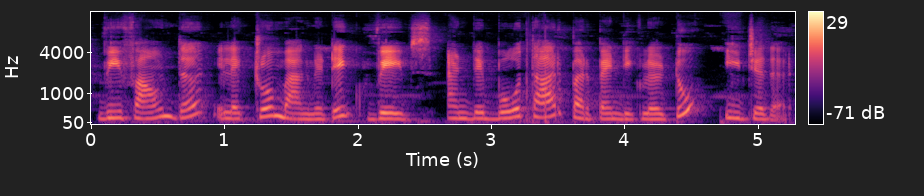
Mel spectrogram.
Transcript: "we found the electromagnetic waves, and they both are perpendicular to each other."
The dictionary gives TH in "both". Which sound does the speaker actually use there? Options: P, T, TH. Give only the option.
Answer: T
